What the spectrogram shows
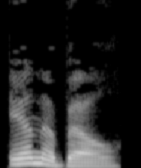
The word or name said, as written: anabelle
